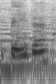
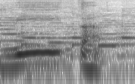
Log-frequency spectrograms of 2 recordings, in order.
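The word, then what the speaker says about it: βήτα: And so then what we would call eta, to make the A sound, when we say beta, actually you would say vita, vita.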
